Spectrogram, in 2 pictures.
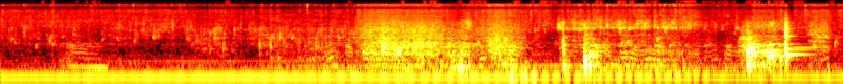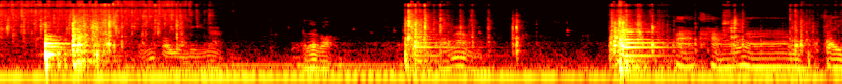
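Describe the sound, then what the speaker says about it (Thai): Hot running water from a tap washes slices of tilapia fish in a sink, with trickling and splashing that come and go in bursts, interrupted by clinks and knocks and a few quieter pauses. Quiet talk is heard in between. "ล้างก็สามสี่น้ำร้อนๆนี่คุณ เปิดเมือกมันออก"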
